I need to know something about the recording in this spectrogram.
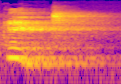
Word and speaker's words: kite: Words like కైట్ that end in e have a long I sound and the second vowel e stays silent. ఇక్కడ e అనేది silent word లా ఉందంట. KIT ఏమవుతుంది? KIT కిట్.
